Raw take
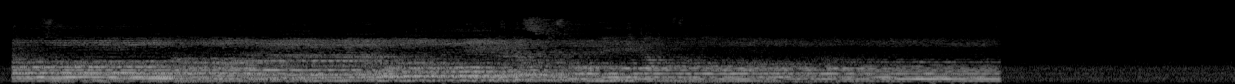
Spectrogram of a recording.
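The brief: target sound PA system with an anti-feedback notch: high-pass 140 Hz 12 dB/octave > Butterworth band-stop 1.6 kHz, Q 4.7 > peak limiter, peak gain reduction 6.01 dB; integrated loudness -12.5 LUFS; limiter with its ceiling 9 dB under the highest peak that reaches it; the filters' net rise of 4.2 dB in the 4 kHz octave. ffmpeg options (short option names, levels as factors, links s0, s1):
-af "equalizer=f=4000:t=o:g=7,alimiter=level_in=1.33:limit=0.0631:level=0:latency=1,volume=0.75,highpass=140,asuperstop=centerf=1600:order=8:qfactor=4.7,volume=21.1,alimiter=limit=0.631:level=0:latency=1"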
